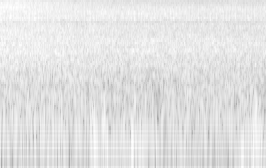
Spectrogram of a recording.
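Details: Cadillac that had been overheating, after repair: steady, even engine idle with a smooth cooling fan rush, no knocks or surging; cooling fan running normally, car no longer overheats on test drive.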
